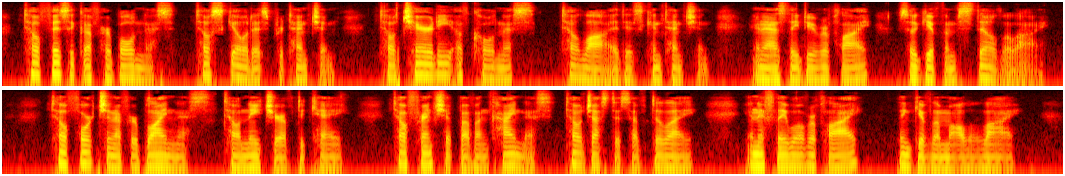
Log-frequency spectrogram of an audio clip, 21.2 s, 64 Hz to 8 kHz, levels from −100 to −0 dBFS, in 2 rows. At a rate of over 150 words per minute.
No: slow, 135 wpm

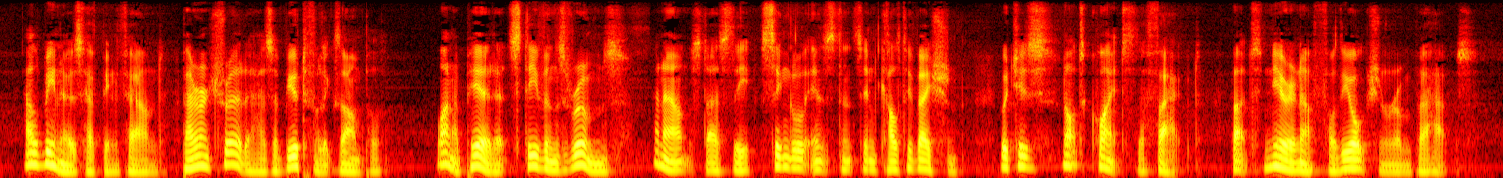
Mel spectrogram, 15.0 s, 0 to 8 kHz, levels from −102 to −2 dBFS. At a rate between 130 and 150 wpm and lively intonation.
Yes: average, 145 wpm; wide, 7.4 semitones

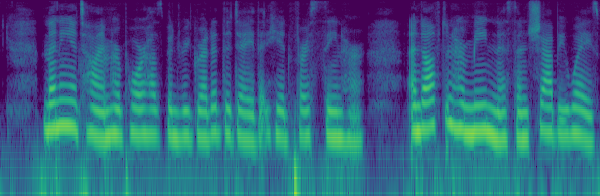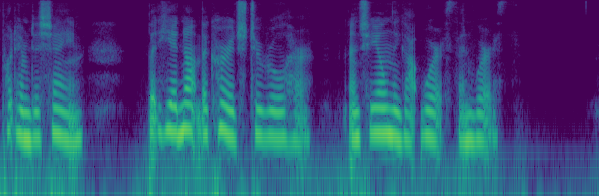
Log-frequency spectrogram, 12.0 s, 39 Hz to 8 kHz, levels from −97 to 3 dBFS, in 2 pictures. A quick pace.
Yes: fast, 210 wpm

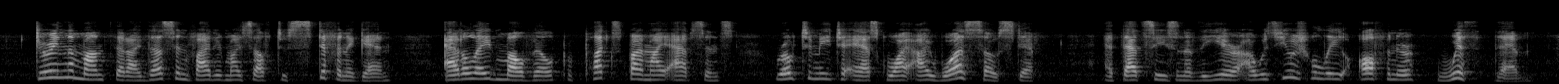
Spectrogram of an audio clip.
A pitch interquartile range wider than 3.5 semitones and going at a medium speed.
Yes: average, 4.1 semitones; average, 150 wpm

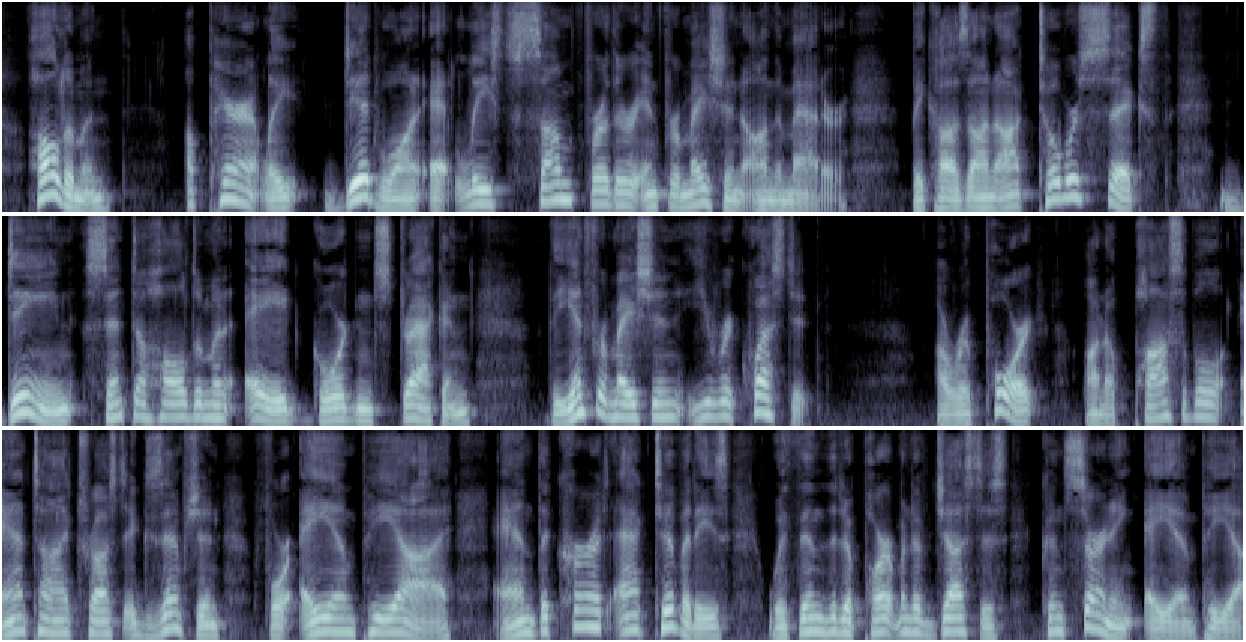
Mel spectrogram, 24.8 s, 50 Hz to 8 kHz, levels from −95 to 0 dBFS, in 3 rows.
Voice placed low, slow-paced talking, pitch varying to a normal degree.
No: low, 130 Hz; slow, 115 wpm; wide, 6.2 semitones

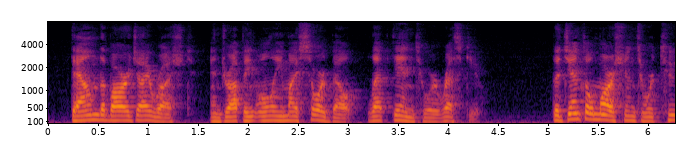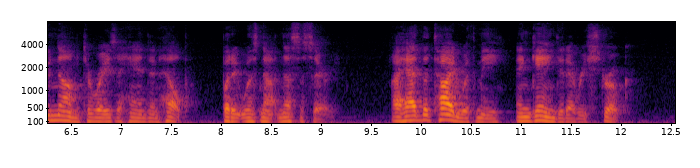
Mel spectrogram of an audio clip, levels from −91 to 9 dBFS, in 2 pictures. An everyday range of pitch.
Yes: average, 4.0 semitones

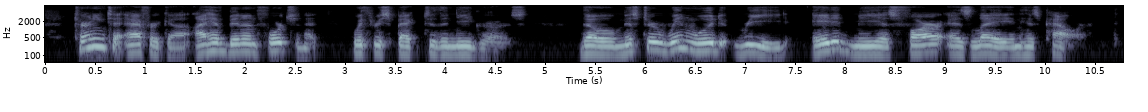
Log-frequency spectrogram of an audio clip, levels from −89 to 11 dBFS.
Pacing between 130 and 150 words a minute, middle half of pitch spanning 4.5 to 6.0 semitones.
Yes: average, 140 wpm; wide, 5.5 semitones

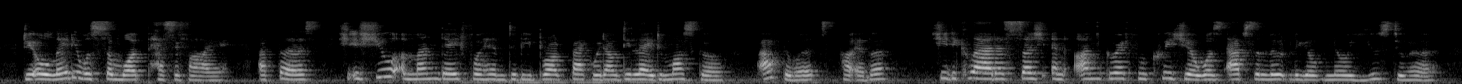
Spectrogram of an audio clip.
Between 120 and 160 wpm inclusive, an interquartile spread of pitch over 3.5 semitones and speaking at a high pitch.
No: average, 155 wpm; average, 2.9 semitones; high, 230 Hz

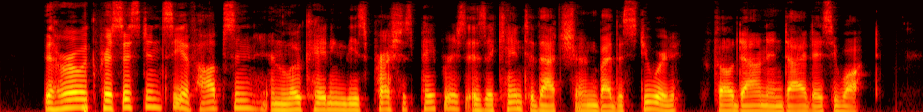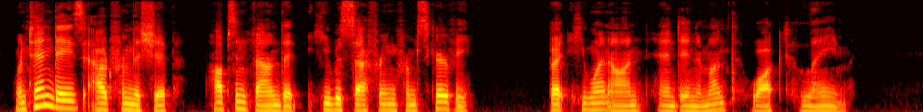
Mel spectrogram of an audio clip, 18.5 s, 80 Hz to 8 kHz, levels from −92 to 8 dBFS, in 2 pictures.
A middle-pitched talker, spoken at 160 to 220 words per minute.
No: low, 115 Hz; average, 165 wpm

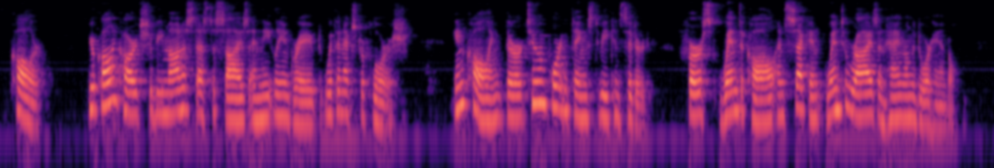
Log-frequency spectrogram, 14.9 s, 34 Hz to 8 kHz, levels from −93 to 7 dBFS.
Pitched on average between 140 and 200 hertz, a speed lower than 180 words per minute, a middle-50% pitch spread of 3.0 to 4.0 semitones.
Yes: medium, 185 Hz; average, 170 wpm; average, 3.4 semitones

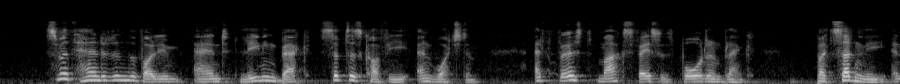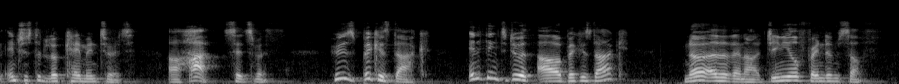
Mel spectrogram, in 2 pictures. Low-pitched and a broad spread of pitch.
No: medium, 145 Hz; wide, 7.2 semitones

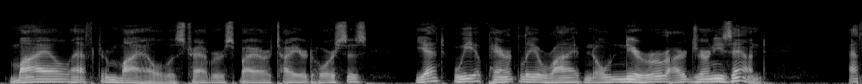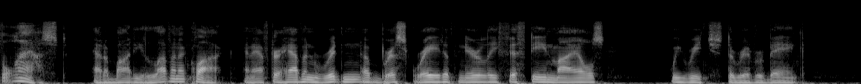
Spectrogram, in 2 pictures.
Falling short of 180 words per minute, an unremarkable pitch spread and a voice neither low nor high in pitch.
No: average, 145 wpm; average, 4.1 semitones; low, 105 Hz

